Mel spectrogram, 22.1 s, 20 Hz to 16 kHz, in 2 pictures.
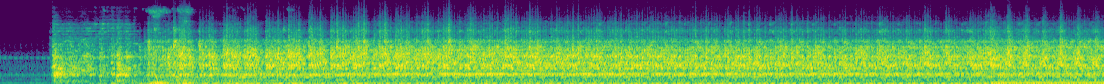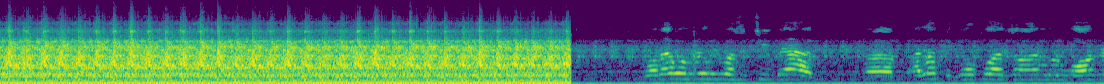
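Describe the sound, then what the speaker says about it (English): A Ford 7.3 IDI diesel engine cranks over and catches in a mild cold start, then settles into a loud, steady clattering idle that runs for about fifteen seconds before cutting off abruptly, leaving a few faint distant sounds. "so we'll just call this a California cold start"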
